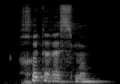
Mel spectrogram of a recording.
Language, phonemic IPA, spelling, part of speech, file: French, /ʁə.dʁɛs.mɑ̃/, redressement, noun, LL-Q150 (fra)-redressement.wav
- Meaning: 1. rectification, remedy 2. recovery 3. straightening up (of one's seat or posture)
